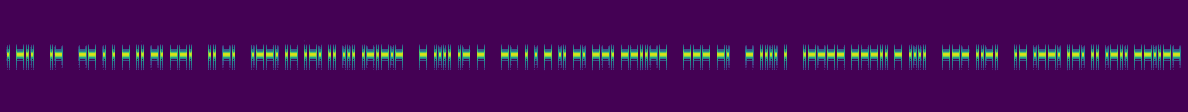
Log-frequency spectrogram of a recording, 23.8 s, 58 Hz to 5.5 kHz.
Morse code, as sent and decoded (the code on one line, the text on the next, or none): . -.. / .- / -- . - .. -. --. / .. -. / .--. .- .-. .. ... .-.-.- / - .... .- - / -- . - .. -. --. --..-- / --- -. / - .... / .---- ---.. - .... / --- ..-. / .- .--. .-. .. .-.. --..--
ED A MEETING IN PARIS. THAT MEETING, ON THE 18TH OF APRIL,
